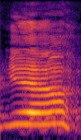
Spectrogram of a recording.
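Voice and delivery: high, loud hype-man yell. Retold or imitated. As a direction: holler it as an imitation. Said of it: "that's my Little John impression right there".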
